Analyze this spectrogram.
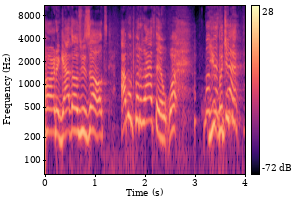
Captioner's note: exhales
